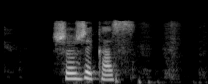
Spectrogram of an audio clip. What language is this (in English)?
Mari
